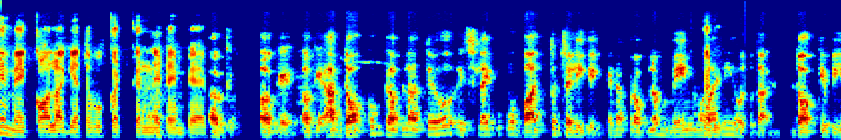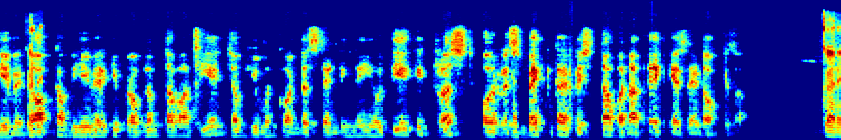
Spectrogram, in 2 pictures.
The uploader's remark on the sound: Our expert team recently held a Zoom call.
